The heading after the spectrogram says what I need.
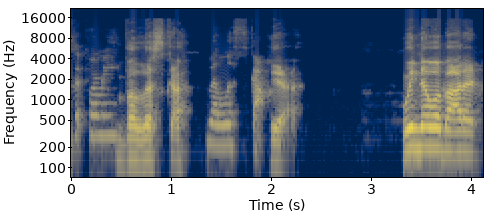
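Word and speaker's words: Villisca: Pronounce it for me. Villesca.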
